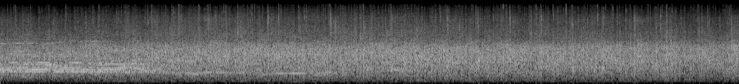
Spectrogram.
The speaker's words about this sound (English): Please whoop and cheer for all four.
